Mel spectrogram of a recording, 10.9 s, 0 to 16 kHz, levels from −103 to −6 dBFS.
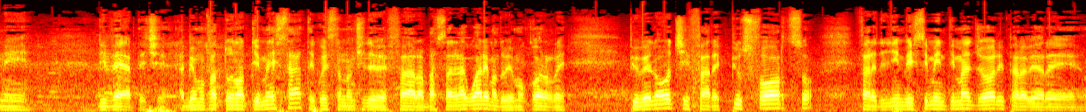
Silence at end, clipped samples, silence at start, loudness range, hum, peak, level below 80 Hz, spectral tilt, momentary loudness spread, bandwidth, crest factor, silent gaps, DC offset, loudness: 0 s; under 0.1%; 0 s; 1 LU; none; -2 dBFS; -40 dBFS; -4 dB/octave; 14 LU; 15.5 kHz; 18 dB; none; under 0.1%; -18 LUFS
